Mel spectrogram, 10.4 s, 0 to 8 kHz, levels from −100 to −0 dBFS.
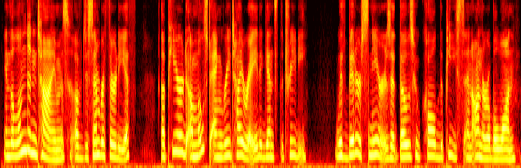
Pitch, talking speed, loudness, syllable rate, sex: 220 Hz, 155 wpm, -18 LUFS, 5.1 syllables/s, female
